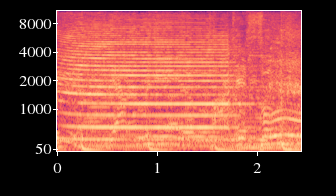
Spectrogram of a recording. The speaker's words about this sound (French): Un petit coup de corne de brume pour vous accueillir ce soir. Allez, encore un petit coup.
